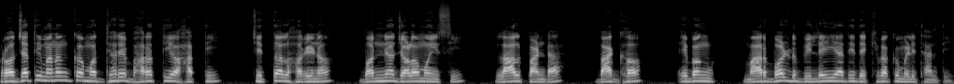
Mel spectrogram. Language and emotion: Odia, neutral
